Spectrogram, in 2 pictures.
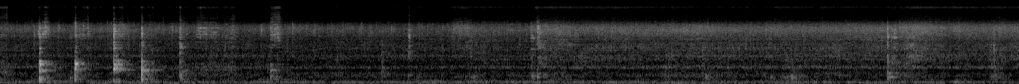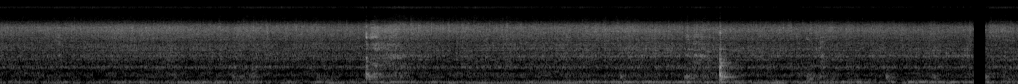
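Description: Prawns sizzling as they are stirred into a tomato-onion masala in a hot kadhai, over a steady frying hiss. A steel bowl and spatula clatter against the pan in the first couple of seconds, then the spatula knocks now and then as the stirring goes on.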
